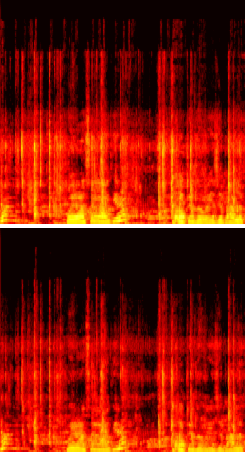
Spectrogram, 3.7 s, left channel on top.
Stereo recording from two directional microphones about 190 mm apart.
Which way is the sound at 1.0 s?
20° right (ahead or behind).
